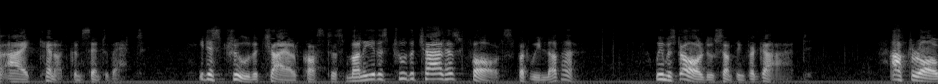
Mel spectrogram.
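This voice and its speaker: Muffled vintage radio drama sound, with a greedy, scheming innkeeper. The voice is husky and swoops widely in pitch. He haggles with oily, false piety. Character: sly, greedy, wheedling male innkeeper. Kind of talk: old-time radio drama acting.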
